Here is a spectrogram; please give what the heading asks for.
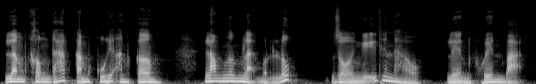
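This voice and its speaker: A man narrating a horror story in a lively, colloquial way. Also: on the low side, normal speed.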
